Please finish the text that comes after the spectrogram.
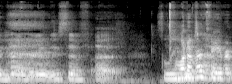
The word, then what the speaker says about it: Zellige: It's from Zellige. Zellige. Zellige. Zellige. A type of mosaic. Zellige. Zellige. Zellige. Okay, so we're all pronouncing it wrong.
